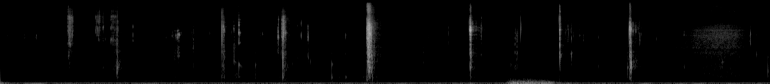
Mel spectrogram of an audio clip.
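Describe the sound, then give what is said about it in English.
Chewing a bite of thick food: many sharp, crisp crunches and wet bites come in an uneven rhythm, with short quiet gaps between them. A brief low thump occurs partway through, and no one talks. “Oh, this is such volume. It's so thick, too. Let me get a little taste of that.”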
